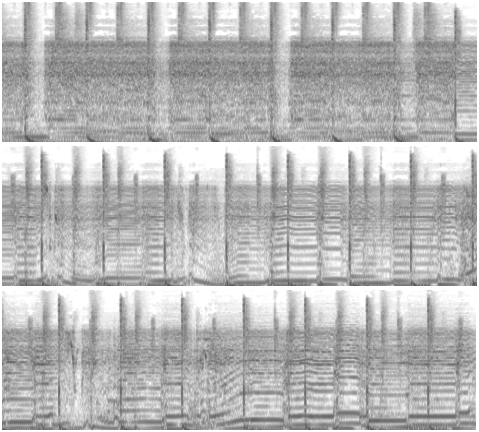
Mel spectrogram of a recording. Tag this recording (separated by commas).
Guitar, Music, Electric guitar, Plucked string instrument, Musical instrument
